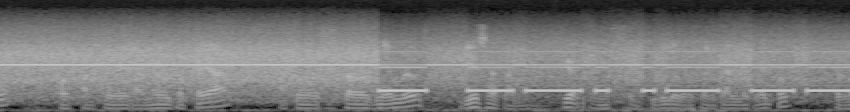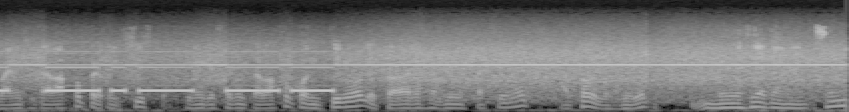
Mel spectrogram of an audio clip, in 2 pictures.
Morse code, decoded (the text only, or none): TGAMKM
